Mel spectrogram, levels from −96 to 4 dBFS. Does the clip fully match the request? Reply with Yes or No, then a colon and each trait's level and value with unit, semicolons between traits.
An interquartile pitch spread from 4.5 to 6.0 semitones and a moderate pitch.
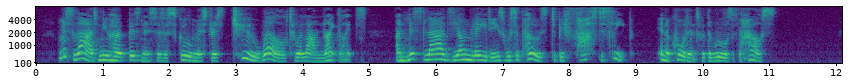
No: wide, 5.5 semitones; high, 220 Hz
